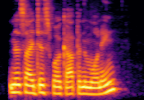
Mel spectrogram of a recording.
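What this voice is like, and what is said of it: Attempted Australian accent. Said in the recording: “we wanted to do the accent ... Give us a little piece, and ... gets to grade your accent ... I'm not really sure if this is Australian ... like Aussie”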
